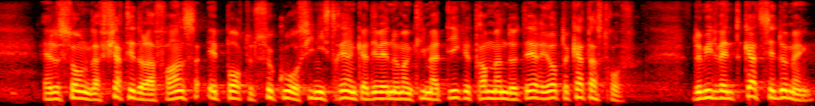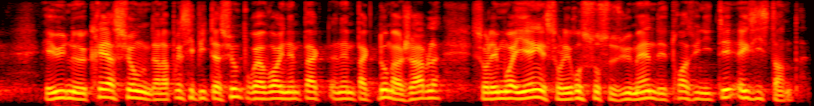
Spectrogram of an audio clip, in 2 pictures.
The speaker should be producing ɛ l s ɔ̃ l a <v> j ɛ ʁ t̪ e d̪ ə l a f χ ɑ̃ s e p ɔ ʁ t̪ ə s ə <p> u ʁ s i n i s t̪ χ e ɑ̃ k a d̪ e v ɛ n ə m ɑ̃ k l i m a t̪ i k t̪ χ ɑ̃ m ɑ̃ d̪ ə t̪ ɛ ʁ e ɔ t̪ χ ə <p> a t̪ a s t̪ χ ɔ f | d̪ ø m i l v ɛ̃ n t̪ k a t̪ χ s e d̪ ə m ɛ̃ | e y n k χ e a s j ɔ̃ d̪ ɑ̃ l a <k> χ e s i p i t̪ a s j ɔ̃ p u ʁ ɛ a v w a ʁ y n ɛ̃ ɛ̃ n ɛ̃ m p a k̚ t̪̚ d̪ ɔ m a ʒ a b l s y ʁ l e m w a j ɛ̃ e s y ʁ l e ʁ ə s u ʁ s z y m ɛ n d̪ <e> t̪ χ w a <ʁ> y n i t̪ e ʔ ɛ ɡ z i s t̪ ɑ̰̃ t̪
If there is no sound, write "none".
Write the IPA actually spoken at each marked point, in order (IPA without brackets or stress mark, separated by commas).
f, k, k, p, e, z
